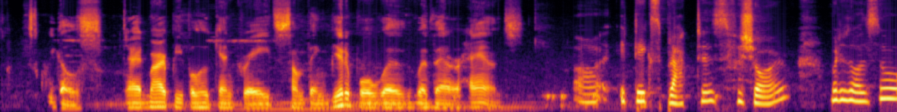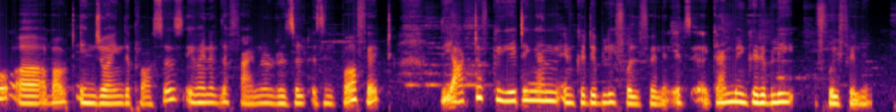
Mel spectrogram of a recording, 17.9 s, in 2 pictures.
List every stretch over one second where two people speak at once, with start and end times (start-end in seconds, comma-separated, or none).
none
